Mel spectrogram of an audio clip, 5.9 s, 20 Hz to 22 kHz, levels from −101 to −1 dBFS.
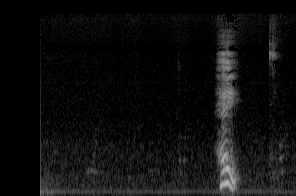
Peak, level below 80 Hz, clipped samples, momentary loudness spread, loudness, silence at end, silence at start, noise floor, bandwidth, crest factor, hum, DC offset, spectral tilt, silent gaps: -20 dBFS; -86 dBFS; under 0.1%; 24 LU; -36 LUFS; 0.4 s; 4.35 s; -76 dBFS; 16.5 kHz; 26 dB; none; under 0.1%; -3 dB/octave; none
